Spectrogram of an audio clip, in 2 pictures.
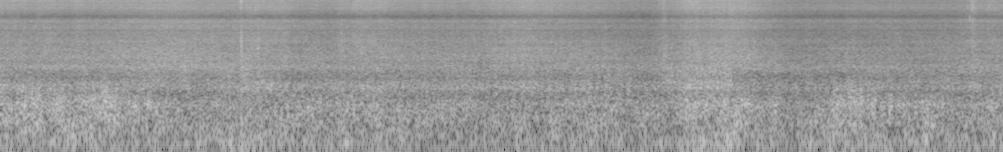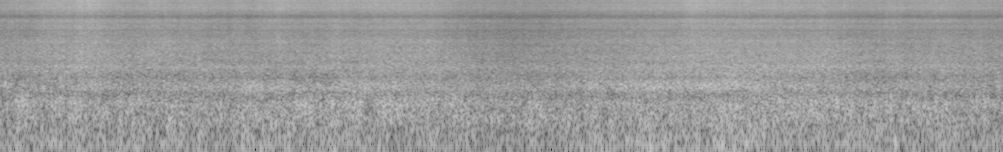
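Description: Mediterranean surf breaking in the shallows and washing up a sandy beach: a continuous rushing of foaming waves, swelling briefly about ten seconds in.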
